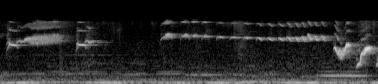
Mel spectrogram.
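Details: White-rumped shama song meant to prompt other shamas to sing: soft buzzy high phrases and long thin sustained whistles, closing with loud, fast, squeaky notes over steady low hum.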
